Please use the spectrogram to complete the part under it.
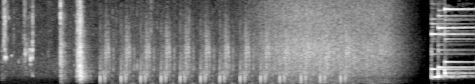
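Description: Footsteps tap quickly on the ground.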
